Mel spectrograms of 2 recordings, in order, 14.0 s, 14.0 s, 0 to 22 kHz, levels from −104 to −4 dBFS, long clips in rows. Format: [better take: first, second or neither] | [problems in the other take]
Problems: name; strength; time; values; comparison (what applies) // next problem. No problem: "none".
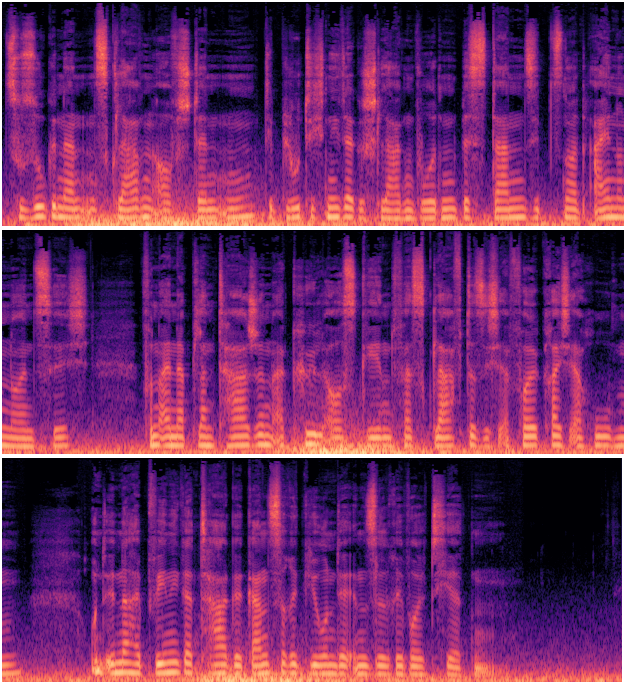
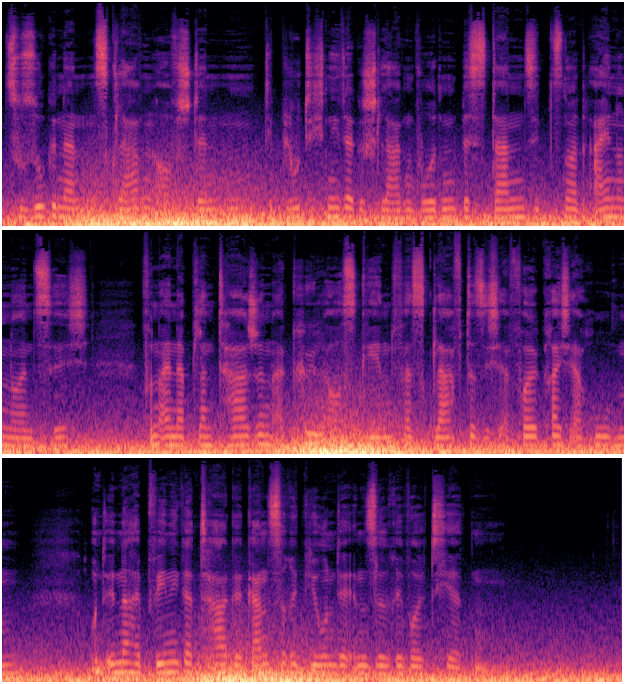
first | wind noise on the microphone; heavy; 2 dB below the speech; occasional gusts in the first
